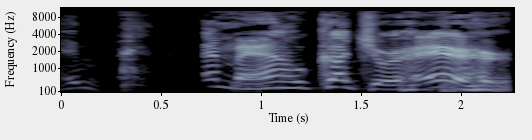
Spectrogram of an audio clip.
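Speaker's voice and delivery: exaggerated stoner voice. Explaining that stoner voices mimic him, doing a Tommy Chong stoner voice. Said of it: "stereotypical stoner accent or voice".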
